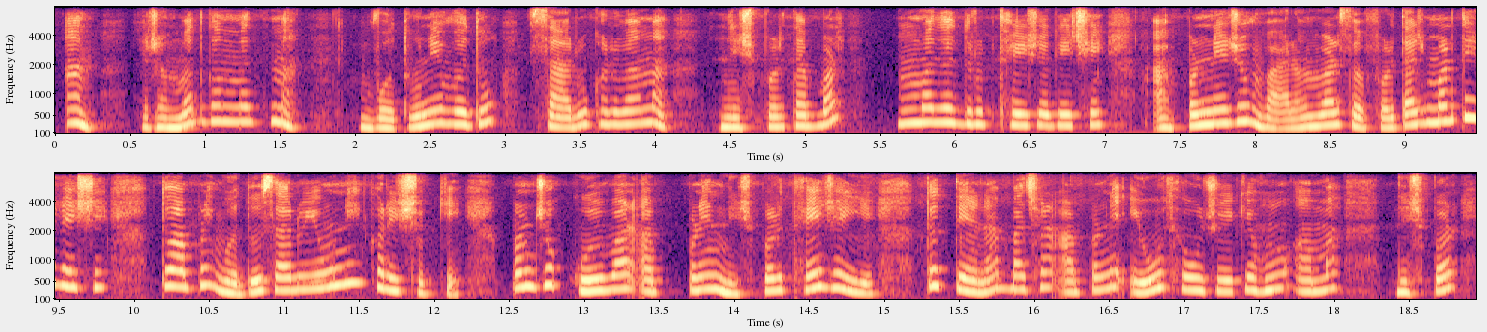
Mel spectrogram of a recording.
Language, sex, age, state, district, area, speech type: Gujarati, female, 18-30, Gujarat, Mehsana, rural, spontaneous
